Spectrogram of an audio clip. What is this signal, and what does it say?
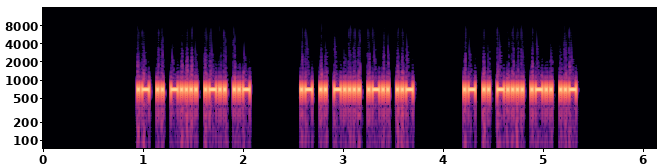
Morse code, heard as a keyed tone, about 52 wpm, 690 Hz. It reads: AI6LU AI6LU AI6LU
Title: USA Call Signs - 5 Characters - Repeated 3x - 50wpm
